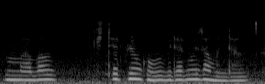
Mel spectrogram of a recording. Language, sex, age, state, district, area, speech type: Bodo, female, 30-45, Assam, Kokrajhar, rural, spontaneous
